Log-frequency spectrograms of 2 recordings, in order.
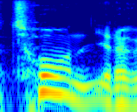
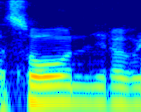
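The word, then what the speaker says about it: Zorn: 많은 사람들이 여기에 대해서 연구를 시작을 했는데 여러분들이 집합론의 그 유명한 소운슬레마 이름을 독일 사람이니까 촌이라고 읽어야 됩니다. 소운이라고 읽어도 되긴 하겠지만 막스 촌이라는 학자가 그게 된다라는 것을 1947년에 증명을 해서 Bulletin of American Mathematical Society라는 저널에 논문을 냅니다.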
